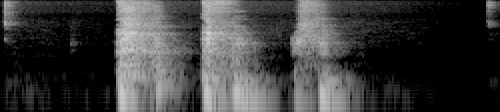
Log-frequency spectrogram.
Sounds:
Cough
